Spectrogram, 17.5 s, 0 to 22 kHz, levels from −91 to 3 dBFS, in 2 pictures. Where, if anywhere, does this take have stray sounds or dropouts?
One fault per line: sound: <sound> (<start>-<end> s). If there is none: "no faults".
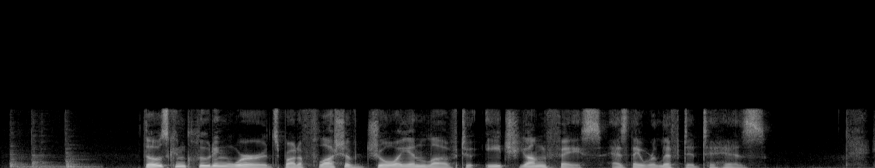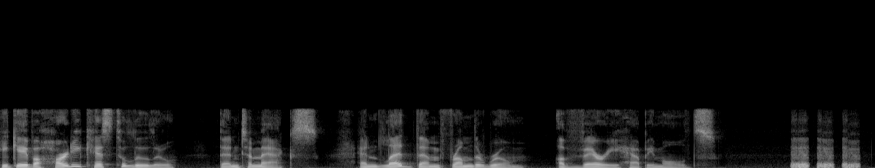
sound: tap (0.1-1.0 s)
sound: laugh (16.7-17.4 s)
